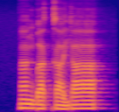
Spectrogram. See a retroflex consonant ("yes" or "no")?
no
